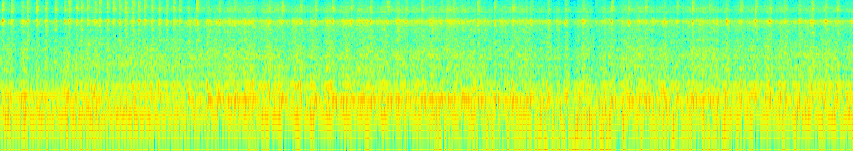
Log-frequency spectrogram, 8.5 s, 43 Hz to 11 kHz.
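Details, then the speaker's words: Two-stroke snow blower started in cold, windy weather after sitting 10 months, choked with ignition on but not primed. It runs with a rapid, even, buzzy beat at steady pitch, no hunting or misfires. Idles normally. "So, all right. So that started up pretty good."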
